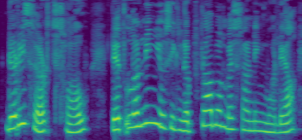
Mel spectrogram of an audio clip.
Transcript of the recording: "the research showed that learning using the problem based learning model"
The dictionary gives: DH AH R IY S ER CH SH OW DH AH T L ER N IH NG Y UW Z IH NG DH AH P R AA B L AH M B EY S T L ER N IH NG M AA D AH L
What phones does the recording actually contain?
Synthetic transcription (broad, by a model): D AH R IY S ER CH S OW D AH T L ER N IH NG Y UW S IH NG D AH P R AA B L AH M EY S L ER N IH NG M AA D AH L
